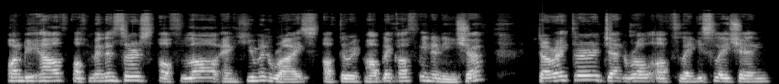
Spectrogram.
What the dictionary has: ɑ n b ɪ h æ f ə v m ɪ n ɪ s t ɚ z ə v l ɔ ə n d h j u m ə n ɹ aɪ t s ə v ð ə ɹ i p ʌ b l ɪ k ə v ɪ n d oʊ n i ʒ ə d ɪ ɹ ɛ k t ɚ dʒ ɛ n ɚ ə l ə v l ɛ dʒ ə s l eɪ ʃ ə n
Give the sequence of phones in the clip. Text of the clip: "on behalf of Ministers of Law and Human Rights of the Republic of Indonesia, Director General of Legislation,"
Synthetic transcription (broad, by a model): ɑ n b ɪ h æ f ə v m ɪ n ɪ s t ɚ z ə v l ɔ ə n d h j u m ə n ɹ aɪ t s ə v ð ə ɹ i p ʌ b l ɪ k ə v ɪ n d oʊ n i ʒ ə d ɪ ɹ ɛ k t ɚ dʒ ɛ n ɚ ə l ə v l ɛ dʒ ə s l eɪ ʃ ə n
